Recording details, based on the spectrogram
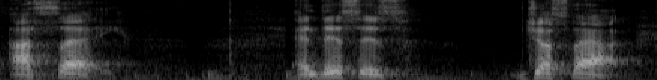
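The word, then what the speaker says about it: assay: and there's a word in the hebrews called i say a-s-s-a-y but it's pronounced i say and this is just that it's a purification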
